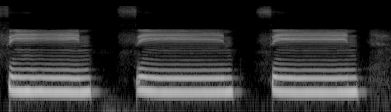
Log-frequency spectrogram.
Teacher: سین کا مخرج ہے وہ زبان کی نوک اور دونوں دانتوں کے اندرونی کنارے سے تالو سے ادا ہوتا ہے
